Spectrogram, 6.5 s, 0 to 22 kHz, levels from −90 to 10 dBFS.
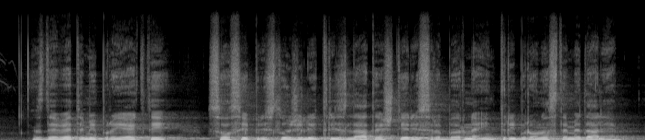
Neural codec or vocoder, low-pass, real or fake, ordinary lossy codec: none; 19.8 kHz; real; none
